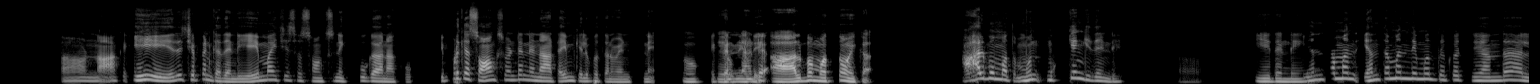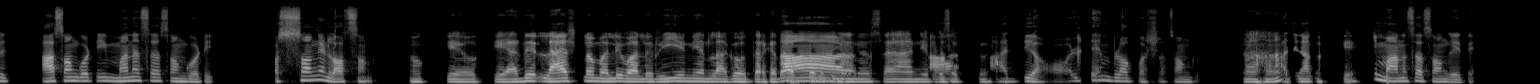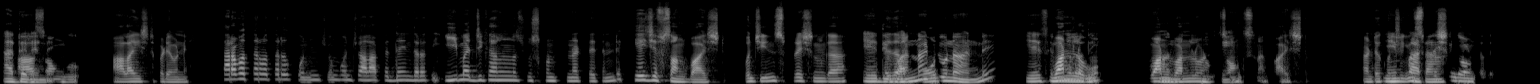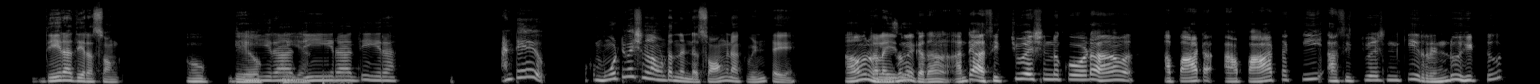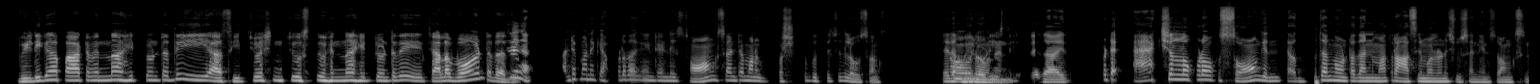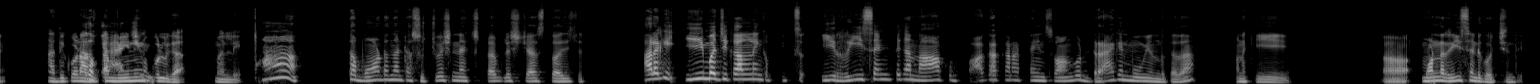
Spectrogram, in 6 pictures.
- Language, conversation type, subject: Telugu, podcast, మీ జీవితాన్ని ప్రతినిధ్యం చేసే నాలుగు పాటలను ఎంచుకోవాలంటే, మీరు ఏ పాటలను ఎంచుకుంటారు?
- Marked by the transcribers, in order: in English: "సాంగ్స్‌ని"; in English: "సాంగ్స్"; in English: "ఆల్బమ్"; in English: "ఆల్బమ్"; singing: "ఎంతమంది ముద్దకొచ్చి అందాలు"; in English: "ఫస్ట్ సాంగ్ అండ్ లాస్ట్ సాంగ్"; in English: "లాస్ట్‌లో"; in English: "రీయూనియన్"; in English: "ఆల్ టైమ్ బ్లాక్ బస్టర్"; singing: "మనసా"; in English: "సాంగ్"; in English: "సాంగ్"; in English: "ఇన్స్‌పిరేషన్‌గా"; in English: "సాంగ్స్"; in English: "ఇన్స్‌పిరేషన్‌గా"; in English: "సాంగ్"; singing: "ధీర ధీర ధీర"; other background noise; in English: "మోటివేషన్‌లా"; in English: "సాంగ్"; in English: "సిచ్యుయేషన్‌కి"; in English: "సిచ్యుయేషన్"; in English: "సాంగ్స్"; in English: "ఫస్ట్"; in English: "లవ్ సాంగ్స్"; in English: "మెలోడీస్"; in English: "బట్ యాక్షన్‌లో"; in English: "సాంగ్"; in English: "మీనింగ్ ఫుల్‌గా"; in English: "సాంగ్స్‌ని"; lip smack; in English: "సిచ్యుయేషన్ ఎస్టాబ్‌లిష్"; in English: "ఫిక్స్"; in English: "రీసెంట్‌గా"; in English: "సాంగ్"; in English: "మూవీ"; tapping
